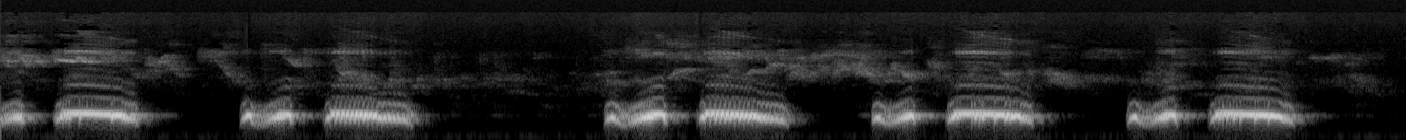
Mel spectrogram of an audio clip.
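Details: Spotted dove cooing and calling in the 'thổ thúc' manner to provoke wild doves. Six mellow double-note phrases follow in quick succession, each a short rising coo and then a drawn-out falling one.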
